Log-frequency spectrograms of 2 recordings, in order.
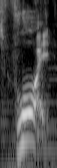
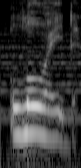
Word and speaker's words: Lloyd: the Lord me no my boss's name is Floyd no it's pronounced Lloyd hey neighbor lady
